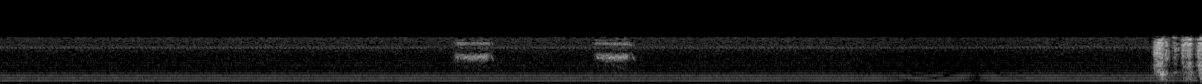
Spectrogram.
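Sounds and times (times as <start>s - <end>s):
steady electrical hum: 0.0s - 12.0s
barn owl calls: 4.5s - 5.0s, 5.9s - 6.4s.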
